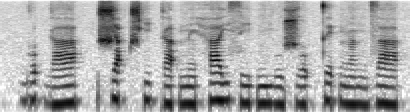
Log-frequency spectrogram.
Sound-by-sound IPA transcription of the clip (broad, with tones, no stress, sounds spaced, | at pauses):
ɡ o˦ ʔ ɡ a˨˦ | ɕ a˦ ʔ t͡ɕʰ i˧ k a˨ ʔ m ẽ˨˩ h a˦ j s i˨ ʔ m j u˨˩ ɕ o˨ ʔ t̪ e˦ ʔ ŋ ã˧ n d͡z a˥˧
